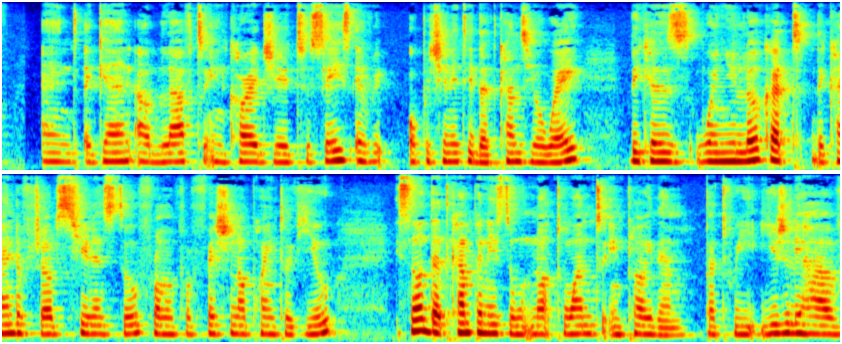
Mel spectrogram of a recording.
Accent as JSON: {"language": "English", "country": "Rwanda", "moved": "as an adult", "said": "I may have worked in Rwanda, my home country, as a waitress"}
